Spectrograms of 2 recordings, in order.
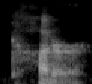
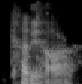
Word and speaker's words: Qatar: see Qatar cutter guitar like guitar but cut it's like a guitar but it's a Qatar even though people from Qatar were probably we're probably yeah we're probably offending somebody this is the American pronunciation oh how do the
